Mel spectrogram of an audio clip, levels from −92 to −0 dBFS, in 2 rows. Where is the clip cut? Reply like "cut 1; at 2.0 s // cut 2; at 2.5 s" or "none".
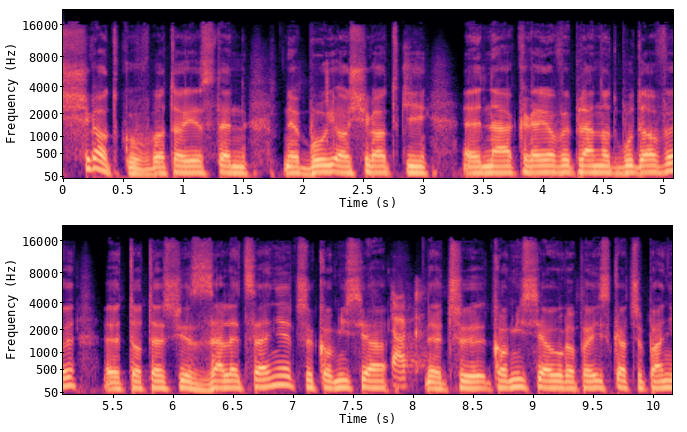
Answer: cut 1; at 8.7 s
